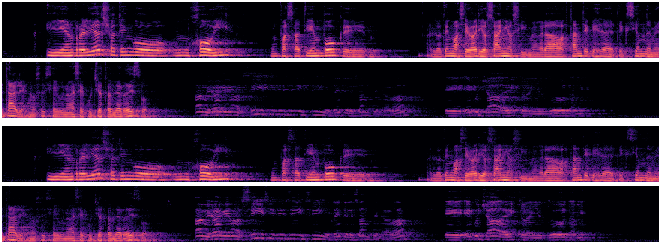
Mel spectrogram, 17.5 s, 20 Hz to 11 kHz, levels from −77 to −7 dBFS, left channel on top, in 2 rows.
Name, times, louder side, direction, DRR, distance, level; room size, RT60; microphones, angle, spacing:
voice 1, 0.6-3.1 3.6-5.0 5.7-10.7, left 2 dB, 45° left, 1.5 m, -26 dB
voice 2, 11.3-14.2 14.7-16.5, right 2 dB, 70° right, 3.6 m, -41 dB
28.0 x 21.0 x 8.9 m
head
